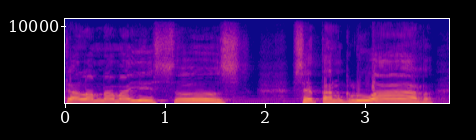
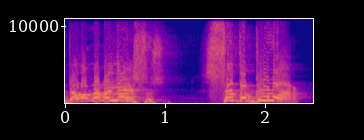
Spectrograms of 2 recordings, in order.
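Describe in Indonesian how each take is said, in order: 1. Diucapkan dengan aksen Jawa yang lembut. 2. Diucapkan dengan aksen Sumba yang tegas. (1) "Kalau orang Jawa, Solo, Jogja" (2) "Biasanya kalau orang kita orang Sumba ngusir setan"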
